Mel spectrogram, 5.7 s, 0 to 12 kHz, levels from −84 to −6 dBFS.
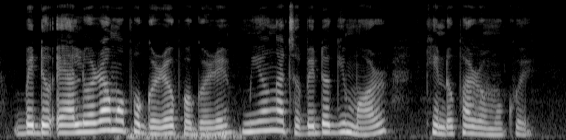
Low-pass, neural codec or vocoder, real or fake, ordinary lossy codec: none; none; real; none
